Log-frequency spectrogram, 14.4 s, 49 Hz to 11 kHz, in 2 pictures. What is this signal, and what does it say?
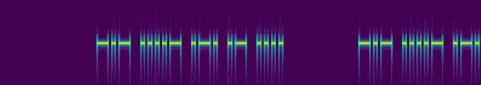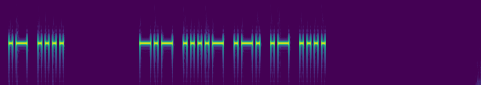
Morse code, heard as a keyed tone, about 21 wpm, 700 Hz. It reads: K4RAH K4RAH K4RAH
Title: USA Call Signs - 5 Characters - Repeated 3x - 22wpm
